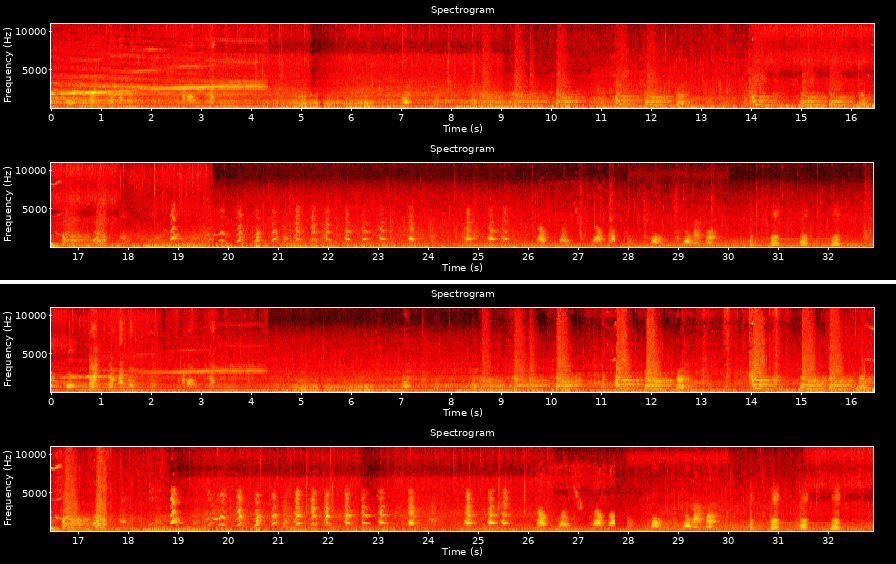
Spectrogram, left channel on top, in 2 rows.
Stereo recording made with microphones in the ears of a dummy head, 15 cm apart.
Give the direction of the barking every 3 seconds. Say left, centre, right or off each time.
right, centre, centre, right, right, right, right, right, right, right, right.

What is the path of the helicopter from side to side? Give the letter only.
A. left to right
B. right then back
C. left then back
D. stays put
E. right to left
A.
